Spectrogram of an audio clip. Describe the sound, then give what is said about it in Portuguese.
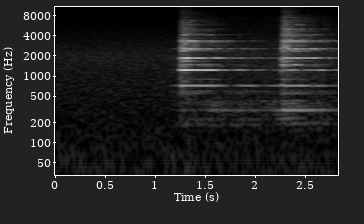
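A church bell rings out twice, about a second apart, each strike bright and resonant with a lingering, slowly fading hum over a quiet background rumble. “O sino já fazia parte da história da Ipebud.”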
